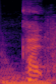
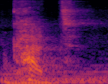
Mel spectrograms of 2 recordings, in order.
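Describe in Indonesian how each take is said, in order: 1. Kata itu berakhir dengan bunyi T biasa. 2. Kata itu berakhir dengan bunyi TH berhembus. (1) "sebutannya adalah T saja" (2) "Bukannya T H ya"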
